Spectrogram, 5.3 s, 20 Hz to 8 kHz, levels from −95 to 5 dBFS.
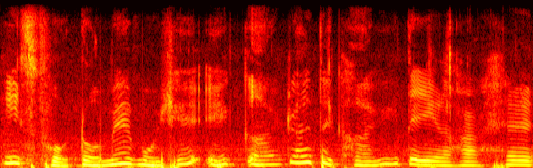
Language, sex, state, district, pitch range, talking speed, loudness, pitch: Hindi, female, Madhya Pradesh, Katni, 180-230 Hz, 110 wpm, -17 LUFS, 200 Hz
